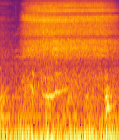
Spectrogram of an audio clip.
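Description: Deep breath in during a guided breathing exercise: a soft, airy hiss of drawn-in air that starts abruptly and holds steady for about two seconds.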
